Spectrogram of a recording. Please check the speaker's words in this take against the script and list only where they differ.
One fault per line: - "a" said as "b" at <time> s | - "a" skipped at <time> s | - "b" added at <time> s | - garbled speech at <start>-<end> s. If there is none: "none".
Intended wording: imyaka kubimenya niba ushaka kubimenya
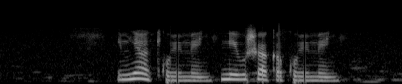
none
